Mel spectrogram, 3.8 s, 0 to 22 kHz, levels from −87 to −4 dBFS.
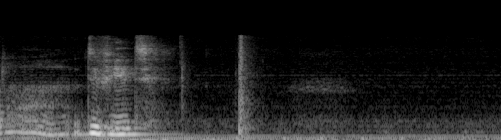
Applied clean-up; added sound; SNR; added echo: none; Microwave oven; 18 dB; reverberation time 0.4 s.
